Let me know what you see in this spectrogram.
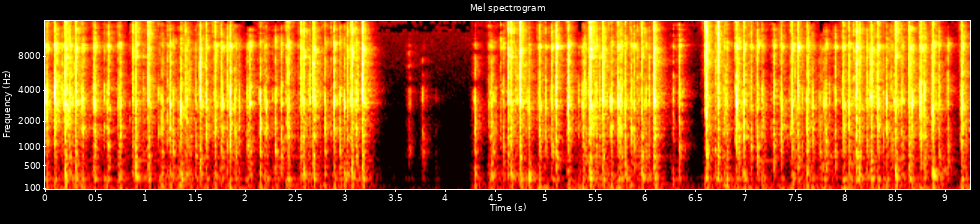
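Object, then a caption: Plastic mechanical keyboard. Both hands type with their fingertips on a small white 66-key mechanical keyboard with Gateron Brown switches, white plastic keycaps, a hollow case and pink underglow, resting on a white desk. Rapid, bright, clacky key taps come in dense bursts. Typing pauses for about a second near the middle and briefly again shortly after.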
